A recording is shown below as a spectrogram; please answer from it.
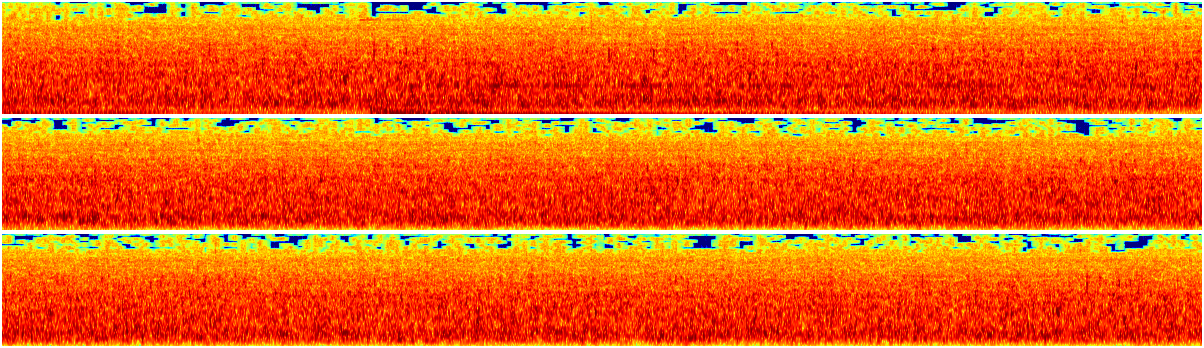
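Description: Steady rush of flowing water, like a stream over rapids, with the last low sustained music notes fading out in the first few seconds.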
